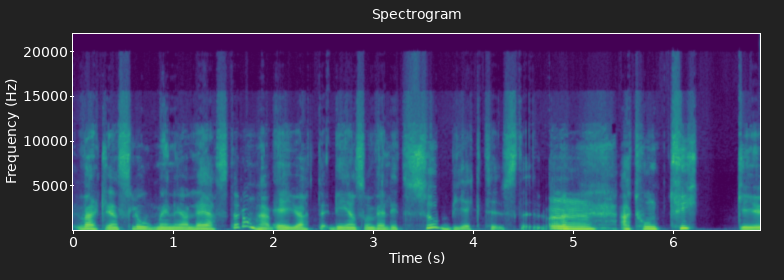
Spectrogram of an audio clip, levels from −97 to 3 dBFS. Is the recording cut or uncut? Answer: cut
